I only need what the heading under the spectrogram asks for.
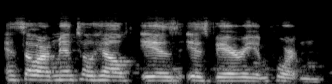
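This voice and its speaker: A woman's voice: fairly low pitch, moderate pace, sharp tone, poor audio. A woman hosting a talk show panel in a chatty, casual way over a video call, often given to laughing. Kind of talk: casual chat moderating a panel.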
